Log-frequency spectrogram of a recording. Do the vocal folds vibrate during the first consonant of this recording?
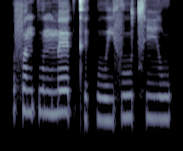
no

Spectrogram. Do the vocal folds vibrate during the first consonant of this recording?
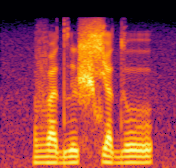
yes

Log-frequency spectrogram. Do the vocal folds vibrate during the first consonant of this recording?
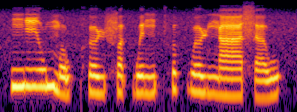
yes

